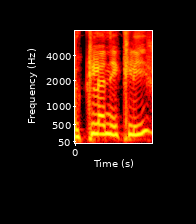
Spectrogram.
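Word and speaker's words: Llanelli: Le Racing 92 l'a emporté chez les Gallois de Clanecly.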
